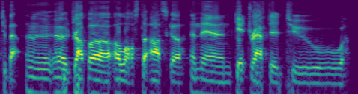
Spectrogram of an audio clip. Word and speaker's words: Asuka: to to say her name because I always mispronounce it Saka yep Asuka ASA wow I even failed that fail class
